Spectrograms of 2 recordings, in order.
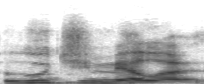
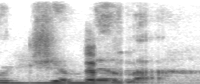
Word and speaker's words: Ludmila: so it's Ludmila. So the D on my name and sounds more like a G whenever you say it. So, Ludmila.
